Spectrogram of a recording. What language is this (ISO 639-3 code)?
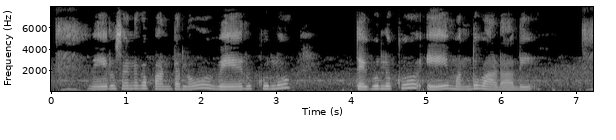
tel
